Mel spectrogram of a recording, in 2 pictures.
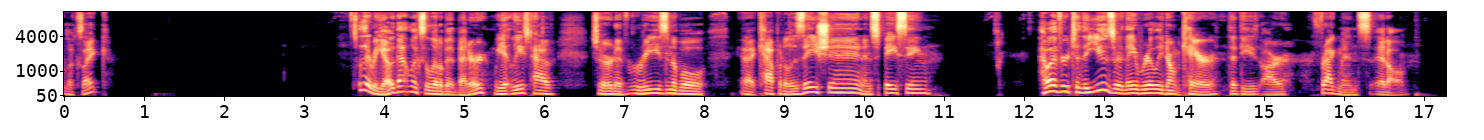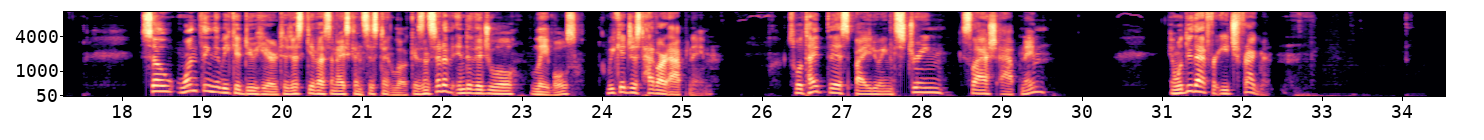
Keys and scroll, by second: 27.7 Return, 34.2 Return.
